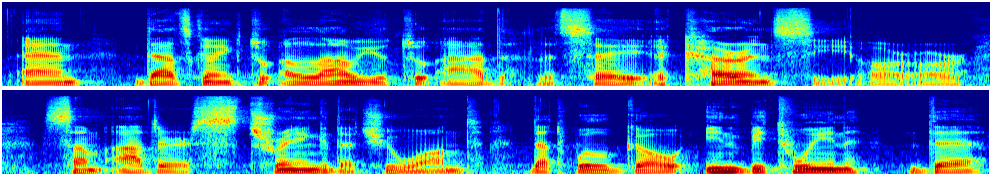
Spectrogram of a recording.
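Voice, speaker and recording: A young man with a Polish accent explains a software tool step by step in a calm, easygoing voice-over. His voice sits a bit low and carries a gravelly edge. The delivery is patient and clear, like a tutorial host. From Poland. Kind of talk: screen-recorded software tutorial.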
